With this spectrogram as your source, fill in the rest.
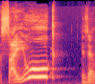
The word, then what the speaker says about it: Seuk: tonight we're super excited to have special guest sook Kim from tactical airsoft arena and cheez-it Lang says get it right it's pronounced Sai you oh is that like Hadouken I don't know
